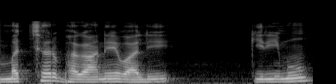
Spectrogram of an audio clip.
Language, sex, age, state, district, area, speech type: Urdu, male, 18-30, Bihar, Gaya, rural, spontaneous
